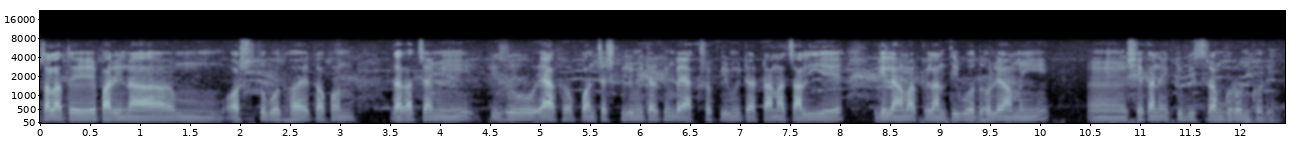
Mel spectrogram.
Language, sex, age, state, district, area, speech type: Bengali, male, 30-45, West Bengal, Cooch Behar, urban, spontaneous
